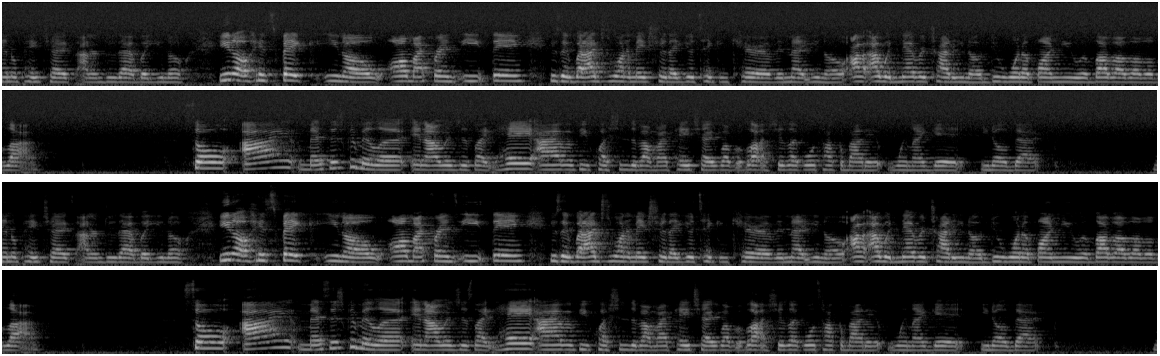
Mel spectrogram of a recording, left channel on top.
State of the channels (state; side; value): noise; left; hiss, 13 dB below the sound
